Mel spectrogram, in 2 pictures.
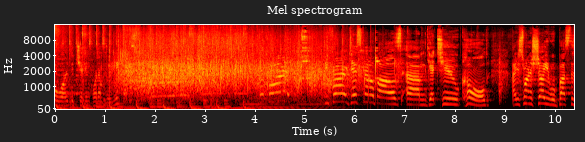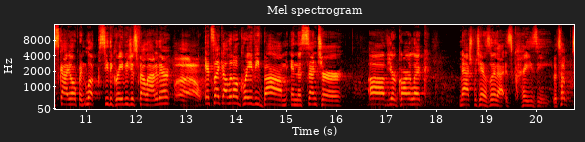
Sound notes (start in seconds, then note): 1.0 applause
